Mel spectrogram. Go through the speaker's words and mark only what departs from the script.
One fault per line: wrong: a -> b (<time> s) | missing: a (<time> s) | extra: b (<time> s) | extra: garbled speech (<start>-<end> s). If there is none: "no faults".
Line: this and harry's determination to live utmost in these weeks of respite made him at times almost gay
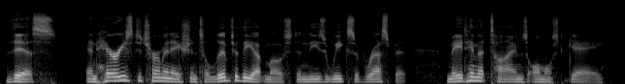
extra: to the (2.3 s)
